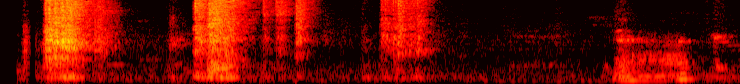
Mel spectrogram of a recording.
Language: Czech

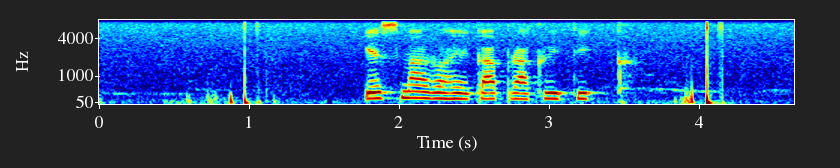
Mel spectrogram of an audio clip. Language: Nepali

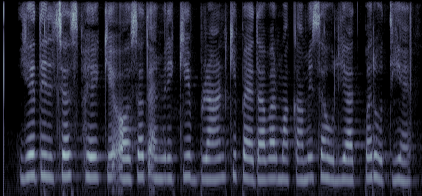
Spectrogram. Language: Urdu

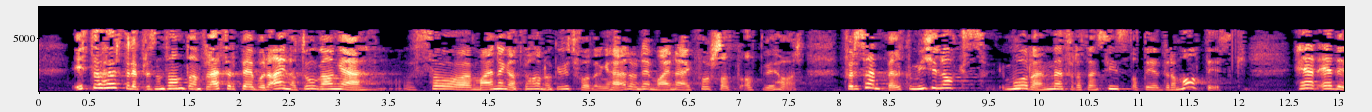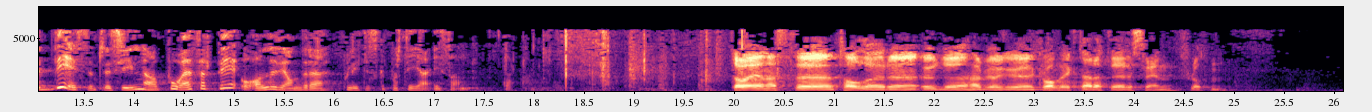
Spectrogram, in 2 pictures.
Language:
Norwegian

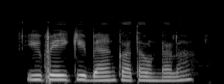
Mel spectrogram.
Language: Telugu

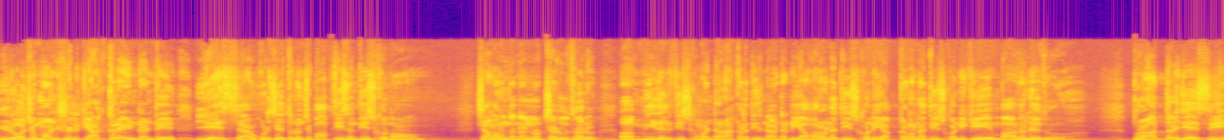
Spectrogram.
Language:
Telugu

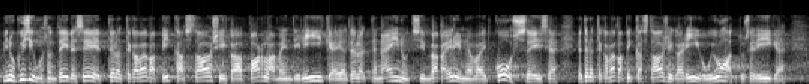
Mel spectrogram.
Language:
Estonian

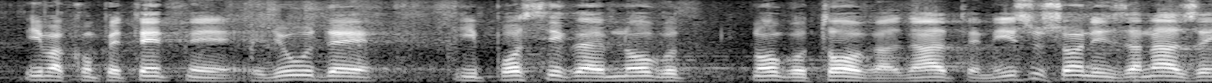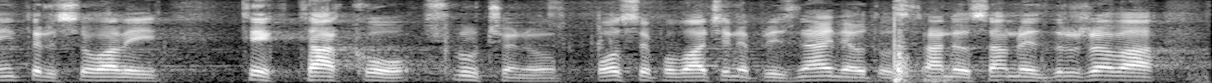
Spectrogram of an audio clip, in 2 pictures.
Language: Serbian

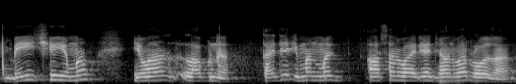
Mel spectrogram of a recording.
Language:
Kashmiri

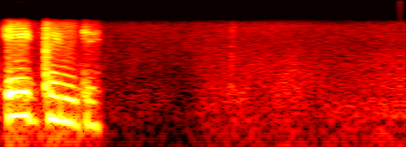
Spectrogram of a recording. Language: Urdu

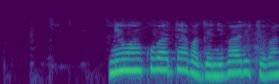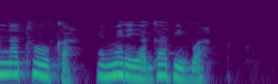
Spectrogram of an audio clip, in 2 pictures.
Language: Ganda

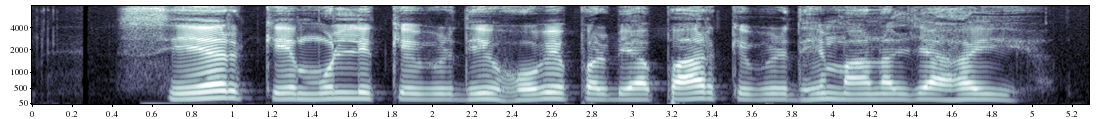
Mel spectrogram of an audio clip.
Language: Magahi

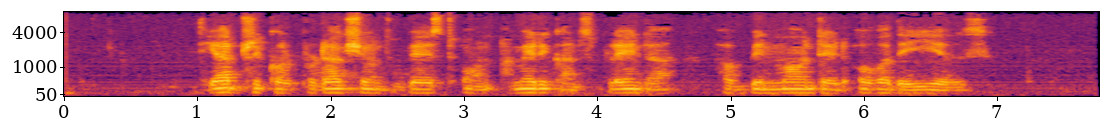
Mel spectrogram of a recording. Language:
English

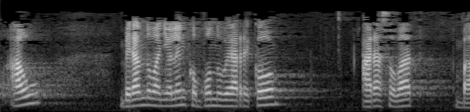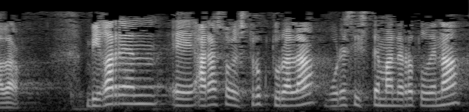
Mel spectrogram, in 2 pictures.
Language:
Basque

